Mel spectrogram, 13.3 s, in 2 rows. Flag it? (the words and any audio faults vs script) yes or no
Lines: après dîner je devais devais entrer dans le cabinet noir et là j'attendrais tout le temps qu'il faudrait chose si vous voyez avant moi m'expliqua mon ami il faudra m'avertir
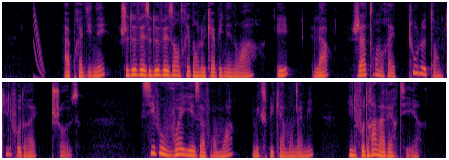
yes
